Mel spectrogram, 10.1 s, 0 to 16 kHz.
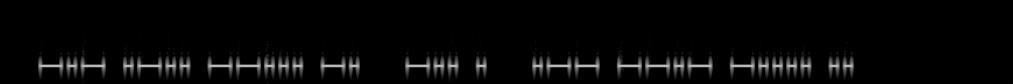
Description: Morse code, heard as a keyed tone, about 17 wpm, 700 Hz. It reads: KL7N DE WQ6I
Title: USA Callsign DE Callsign - 4 Characters - 17wpm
